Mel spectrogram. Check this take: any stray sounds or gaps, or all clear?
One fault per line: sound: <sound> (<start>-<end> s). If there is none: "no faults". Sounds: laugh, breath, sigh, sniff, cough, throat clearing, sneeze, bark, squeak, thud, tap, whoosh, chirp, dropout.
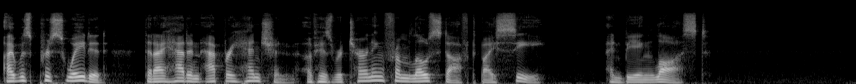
no faults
